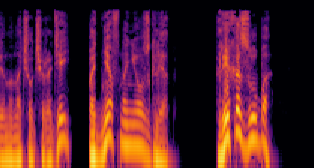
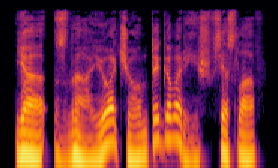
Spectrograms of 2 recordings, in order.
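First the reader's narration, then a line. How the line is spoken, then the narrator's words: Slow, cautious. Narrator (Russian): медленно, осторожно произнес он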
